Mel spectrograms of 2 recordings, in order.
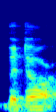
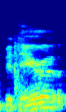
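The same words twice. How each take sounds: First: Badara with an open "ar", ba-DAR-a; second pronunciation option. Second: Badara with an "air" vowel, ba-DAIR-a; first pronunciation option. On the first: Host unsure of a player's name, trying Badara as ba-DAR-a. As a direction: say Badara as buh-DAHR-uh. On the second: Host unsure of a player's name, trying Badara as ba-DAIR-a. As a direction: say Badara as buh-DARE-uh. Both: Shown as a demonstration. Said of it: "can never get these pronunciations correct".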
